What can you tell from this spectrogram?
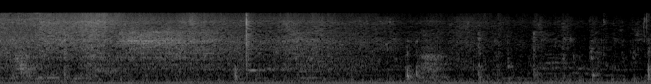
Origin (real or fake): real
